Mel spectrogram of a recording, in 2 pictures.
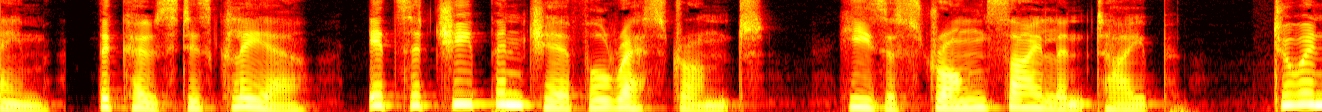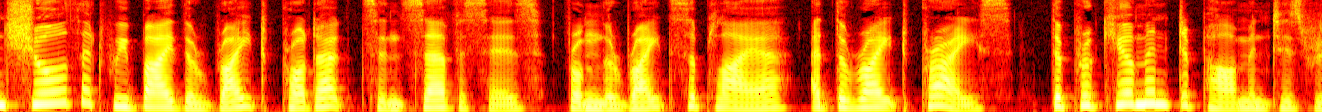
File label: english british e-learning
